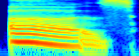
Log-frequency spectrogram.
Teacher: Finally, we end with us, a soft, unstressed sound like the aus in fabulous.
